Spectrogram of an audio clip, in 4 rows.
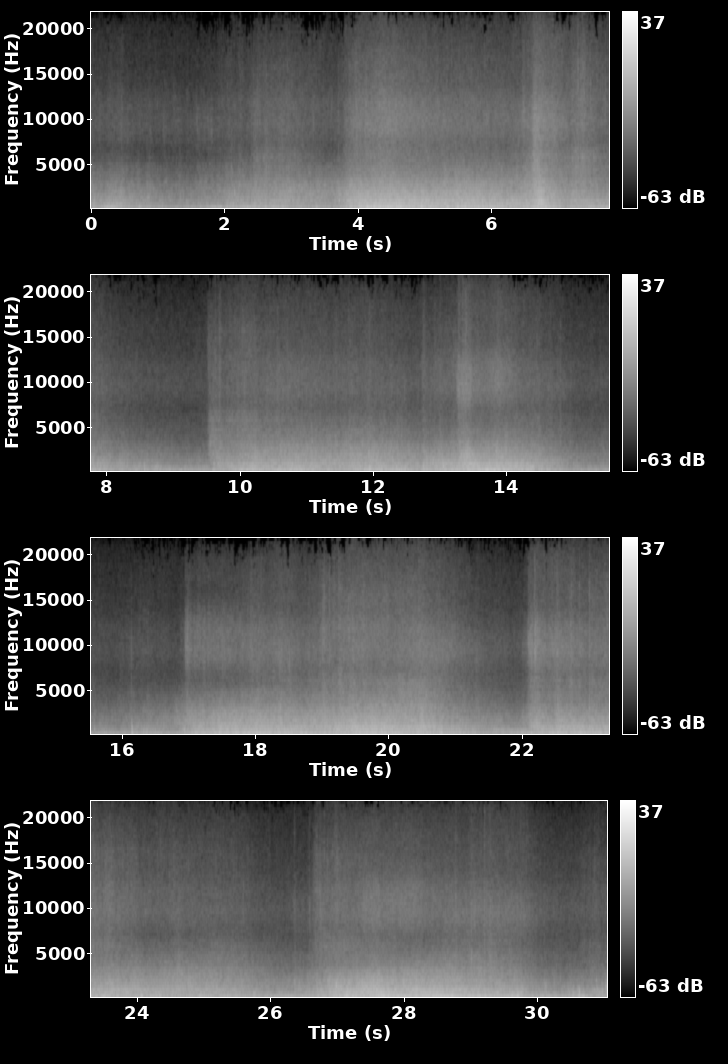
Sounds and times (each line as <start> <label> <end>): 0.0 waves 31.0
